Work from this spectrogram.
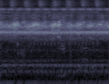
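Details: Small paddy-field frogs (khiat i-aeng) calling loudly together in a rice field at night after rain: a dense, high, rasping chorus pulsing about four times a second, with a steady background hum.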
